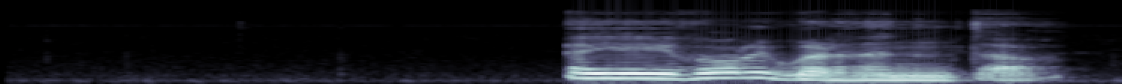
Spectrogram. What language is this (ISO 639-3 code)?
kab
